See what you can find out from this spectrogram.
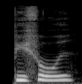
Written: byfoged

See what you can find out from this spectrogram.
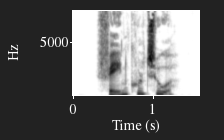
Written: fankultur

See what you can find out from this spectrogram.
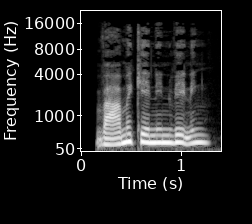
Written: varmegenindvinding

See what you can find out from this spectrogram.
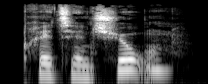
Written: prætention

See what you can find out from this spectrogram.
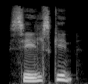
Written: sælskind

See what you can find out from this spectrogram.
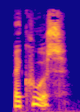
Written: rekurs

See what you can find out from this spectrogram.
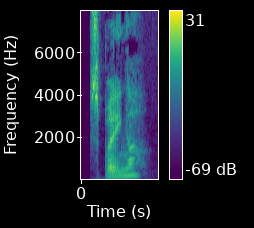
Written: springer

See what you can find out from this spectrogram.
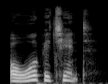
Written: overbetjent

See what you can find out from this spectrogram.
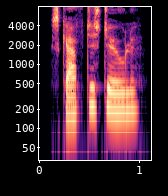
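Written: SKAFTESTØVLE

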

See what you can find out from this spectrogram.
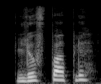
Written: luftboble

